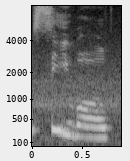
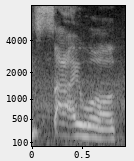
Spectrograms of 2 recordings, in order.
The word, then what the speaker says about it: Seiwald: I keep calling him Seawold, but it's actually Seiwald.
